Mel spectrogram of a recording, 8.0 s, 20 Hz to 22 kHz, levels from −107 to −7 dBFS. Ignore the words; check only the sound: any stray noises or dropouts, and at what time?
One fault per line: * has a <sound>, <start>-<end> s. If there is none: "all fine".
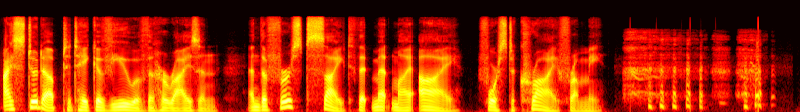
* has a laugh, 6.2-7.8 s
